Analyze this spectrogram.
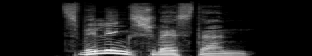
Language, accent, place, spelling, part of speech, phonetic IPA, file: German, Germany, Berlin, Zwillingsschwestern, noun, [ˈt͡svɪlɪŋsˌʃvɛstɐn], De-Zwillingsschwestern.ogg
- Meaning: plural of Zwillingsschwester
